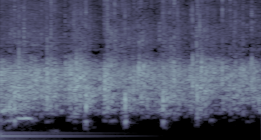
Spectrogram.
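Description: A crowd applauds steadily, a dense wash of many hands clapping at once, sustained and fairly loud throughout with a faint low hum fading out early on.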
